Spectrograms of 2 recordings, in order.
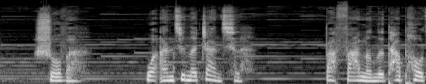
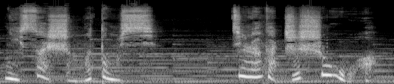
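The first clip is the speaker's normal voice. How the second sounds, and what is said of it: Whispered angry scolding. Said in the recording (Chinese): “在他耳边小声骂道”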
